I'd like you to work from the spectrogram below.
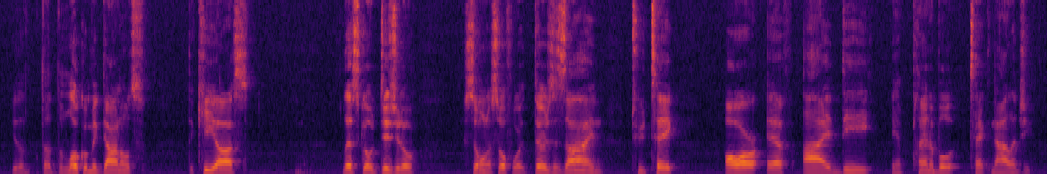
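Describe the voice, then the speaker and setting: A man with a fairly low pitch and a dark, mellow tone speaks at a fairly slow pace, with ordinary pitch variation, big swings in loudness and long, frequent pauses. The recording is very clean, with a silent background. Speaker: religious teacher. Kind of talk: religious lesson video. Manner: halting, repetitive.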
